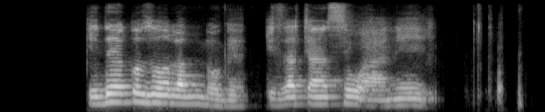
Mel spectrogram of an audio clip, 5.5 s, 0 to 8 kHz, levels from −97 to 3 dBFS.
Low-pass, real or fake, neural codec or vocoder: 7.2 kHz; fake; codec, 44.1 kHz, 2.6 kbps, SNAC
